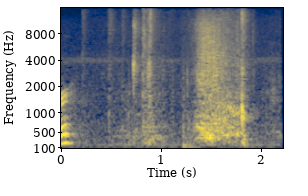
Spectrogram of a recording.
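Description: Sheets of paper rustling as they are handled: a short rustle, then a longer one lasting about half a second.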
